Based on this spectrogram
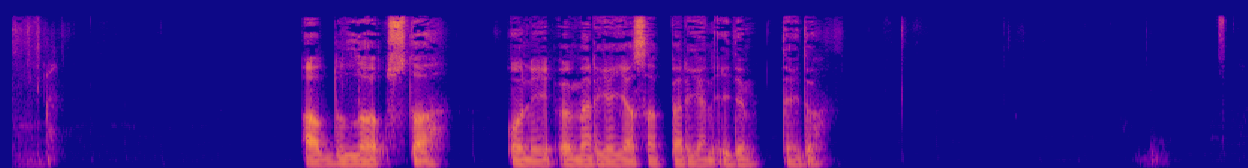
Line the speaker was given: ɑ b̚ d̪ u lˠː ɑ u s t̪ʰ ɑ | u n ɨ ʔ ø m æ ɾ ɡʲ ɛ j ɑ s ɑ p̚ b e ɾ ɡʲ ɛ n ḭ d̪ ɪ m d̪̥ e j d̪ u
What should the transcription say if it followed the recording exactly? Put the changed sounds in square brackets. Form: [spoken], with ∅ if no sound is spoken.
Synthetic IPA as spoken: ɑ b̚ d̪ u lˠː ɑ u s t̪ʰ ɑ | u n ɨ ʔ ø m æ ɾ ɡʲ ɛ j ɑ s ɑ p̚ b [æ] ɾ ɡʲ ɛ n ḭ d̪ ɪ m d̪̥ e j d̪ u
